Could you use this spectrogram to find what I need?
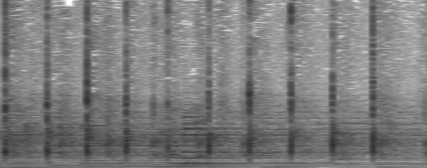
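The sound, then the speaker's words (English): A church audience claps together for the Lord in a steady rhythm, sharp unified claps about three per second, over sustained music with held organ-like tones. “Give the Lord a clap up. Dale un fuerte aplauso al Señor.”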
